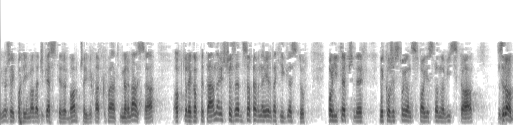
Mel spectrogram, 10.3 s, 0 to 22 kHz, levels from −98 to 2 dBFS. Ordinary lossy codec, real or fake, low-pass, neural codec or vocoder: MP3, 24 kbps; fake; 5.4 kHz; codec, 24 kHz, 3 kbps, HILCodec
